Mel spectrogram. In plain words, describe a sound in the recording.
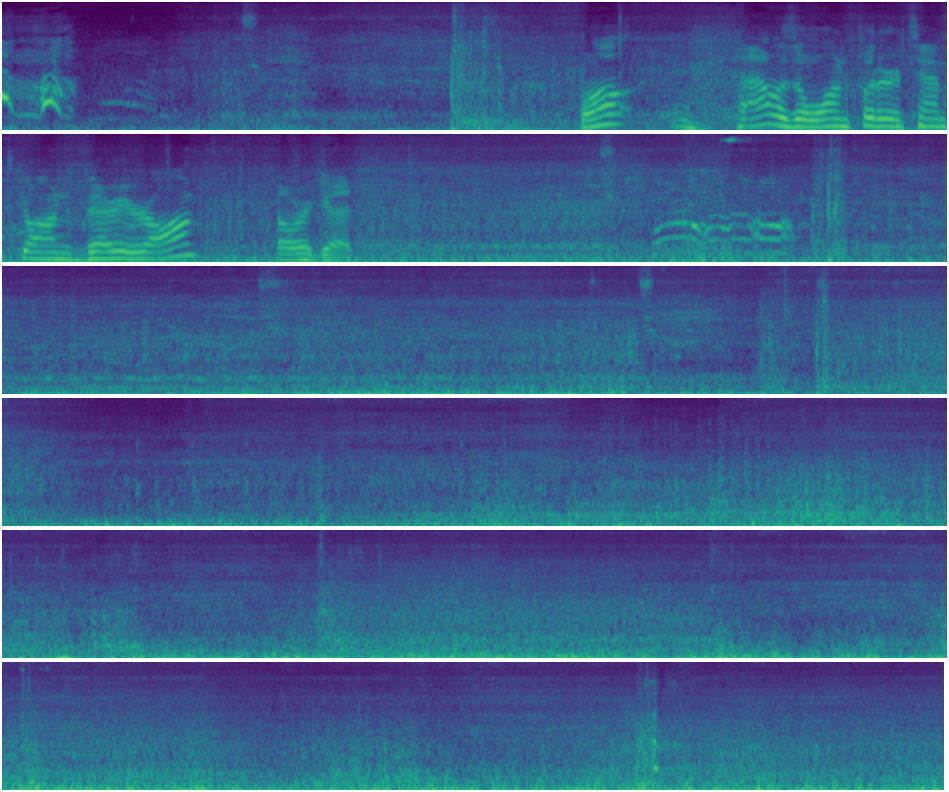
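Bike tyres rumble and crunch over a dirt trail.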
